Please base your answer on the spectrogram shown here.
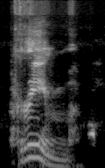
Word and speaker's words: Hrym: Here we have mentioned in stanza 50, Hrym is how it's pronounced.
